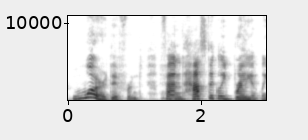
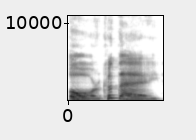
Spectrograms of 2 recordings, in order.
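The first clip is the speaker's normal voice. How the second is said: ordinary delivery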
